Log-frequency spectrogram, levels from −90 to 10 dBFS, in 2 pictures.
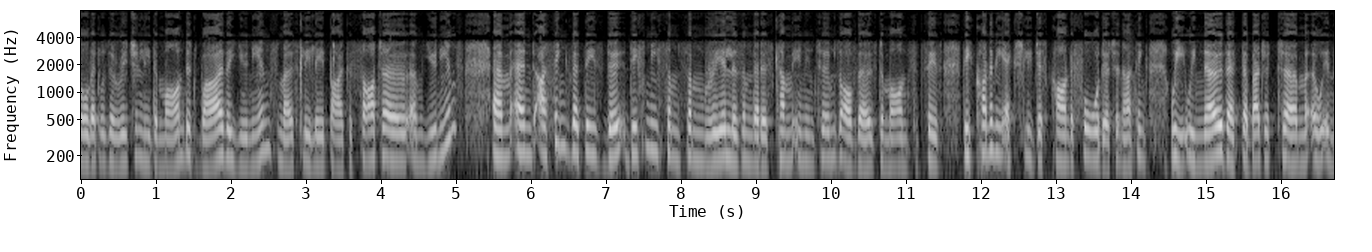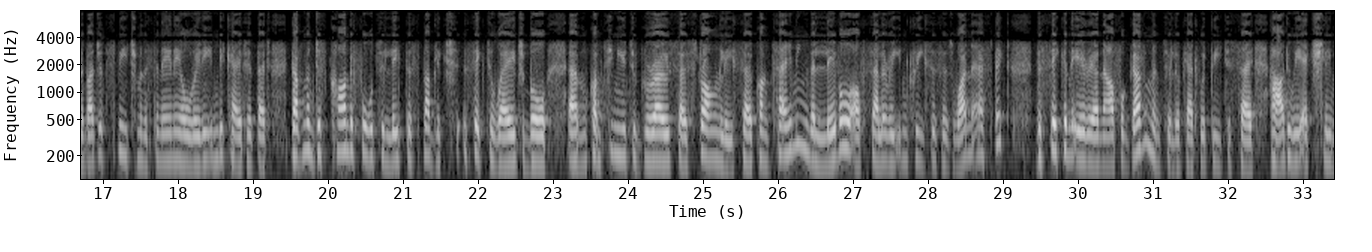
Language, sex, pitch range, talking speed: English, female, 160-195 Hz, 185 wpm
